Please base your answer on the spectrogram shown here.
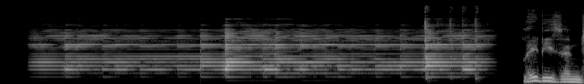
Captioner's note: bell ringing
